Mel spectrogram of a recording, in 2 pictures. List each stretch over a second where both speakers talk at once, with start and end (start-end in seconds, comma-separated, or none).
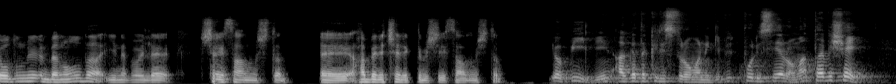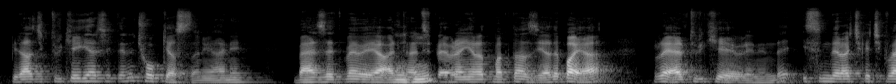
none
